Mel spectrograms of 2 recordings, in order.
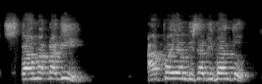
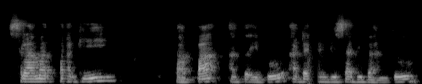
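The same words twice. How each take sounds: First: Much higher and louder greeting, pitch pushed too far; shrill over-eager greeting, far up in pitch; overly high greeting. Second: Calm, friendly greeting in a mid, even pitch; friendly service greeting. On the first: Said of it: "Kan beda ya misalnya". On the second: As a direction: greet a guest kindly, pitch kept modest. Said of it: "intonasi yang ramah itu intonasi". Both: Shown as a demonstration.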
